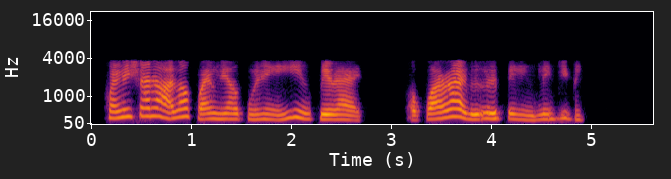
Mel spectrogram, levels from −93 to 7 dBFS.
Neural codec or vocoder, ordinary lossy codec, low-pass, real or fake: codec, 16 kHz, 0.5 kbps, FreqCodec, larger model; none; 3.6 kHz; fake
